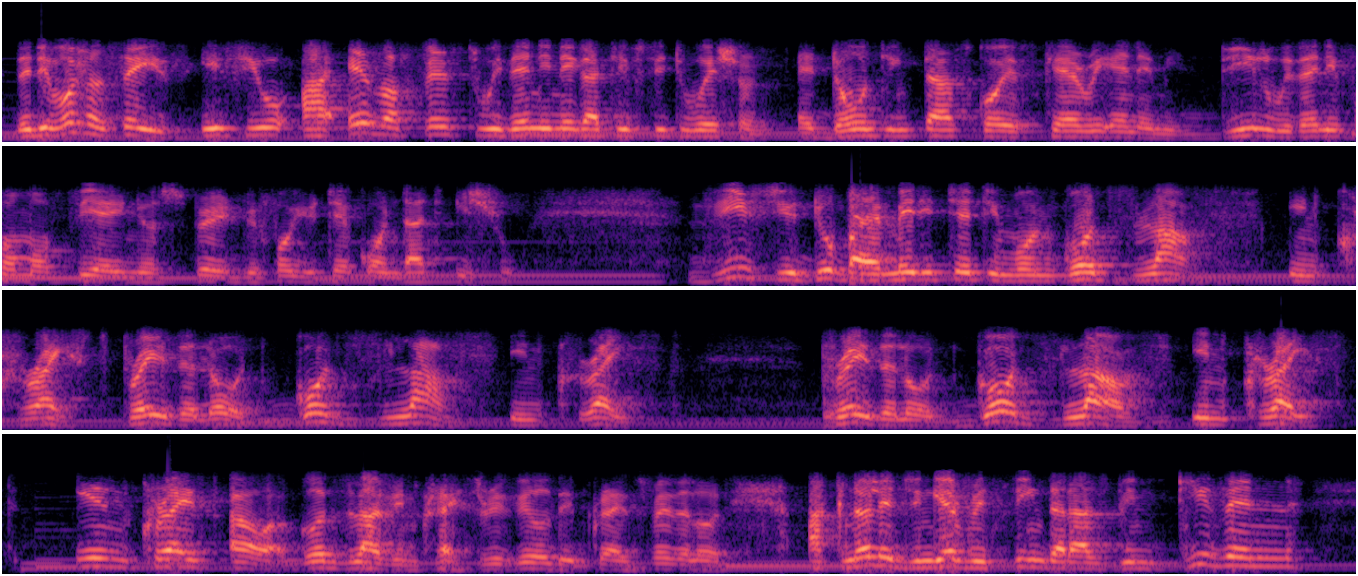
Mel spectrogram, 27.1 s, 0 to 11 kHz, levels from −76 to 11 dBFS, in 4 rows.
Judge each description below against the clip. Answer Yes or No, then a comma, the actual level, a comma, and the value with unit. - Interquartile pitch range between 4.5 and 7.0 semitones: Yes, average, 5.3 semitones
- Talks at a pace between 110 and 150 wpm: No, average, 170 wpm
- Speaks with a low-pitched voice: No, medium, 150 Hz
